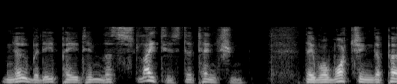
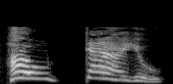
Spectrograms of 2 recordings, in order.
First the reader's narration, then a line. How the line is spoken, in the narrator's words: the figure shouted as she ran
